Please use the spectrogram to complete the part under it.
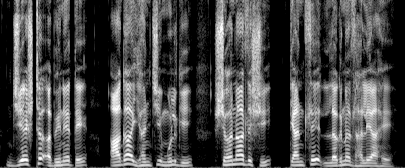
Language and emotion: Marathi, neutral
